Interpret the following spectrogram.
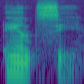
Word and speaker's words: antsy: Notice here that we don't really pronounce the t. It's just antsy.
